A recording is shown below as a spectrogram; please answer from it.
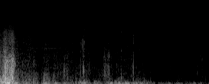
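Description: A judo partner thrown with te guruma lands on the tatami mats: a thud right at the start, then a few soft knocks and scuffs of bodies on the mat over the next second or so.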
